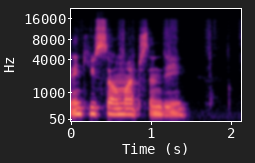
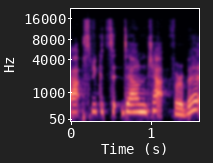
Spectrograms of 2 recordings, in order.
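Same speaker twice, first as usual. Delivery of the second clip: slightly raised, bad British accent. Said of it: "I have to stare in your eyeballs when I do it".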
